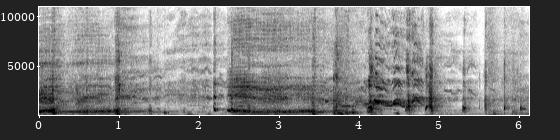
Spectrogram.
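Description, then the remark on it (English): A person makes a string of exaggerated, raspy fake coughs, fairly loud, with short bursts mixed with throaty laughter-like sounds over about six seconds, imitating a personified Mother Earth who talks in coughs. “But she talks like that. Right, it's all coughs.”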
